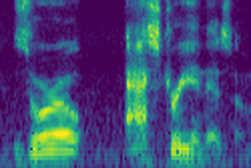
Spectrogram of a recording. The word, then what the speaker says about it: Zoroastrianism: Originally got into, that's how you say it, Zoroastrianism. I was struggling to say that earlier, Super V Funcat. So thank you for writing it, because somehow when you wrote it, now I can say it. Zoroastrianism, I had to study in Catholic school.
